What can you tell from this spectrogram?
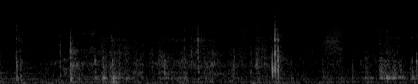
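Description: A sheet of paper being handled, folded and creased by hand, giving soft rustles and a few short crinkling clicks, the sharpest one a little under three seconds in.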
